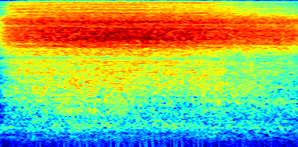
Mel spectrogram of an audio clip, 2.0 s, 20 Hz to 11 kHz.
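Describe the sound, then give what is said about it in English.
A slow nasal inhale during a guided seated breathing exercise, held for a count of four: a steady, airy hiss that stays even and fairly loud for about two seconds, with no talking. “Let's inhale through our nose for a count of 4 on the inhale.”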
